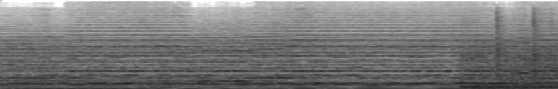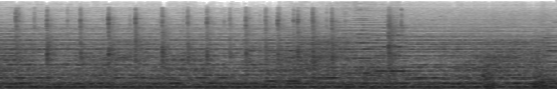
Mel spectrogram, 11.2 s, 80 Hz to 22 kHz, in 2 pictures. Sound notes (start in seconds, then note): 5.0 pressing buttons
